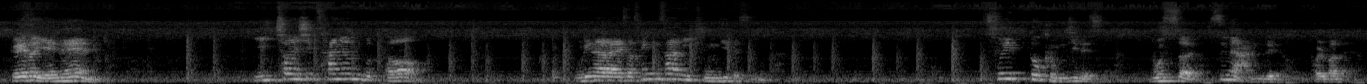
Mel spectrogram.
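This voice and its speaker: A man's voice: a little high, a little hiss or hum. A man in his forties teaching a class in a classroom, chatty, often asking students questions and answering them himself. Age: 40s. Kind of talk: classroom lecture. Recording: echoey classroom from far off.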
